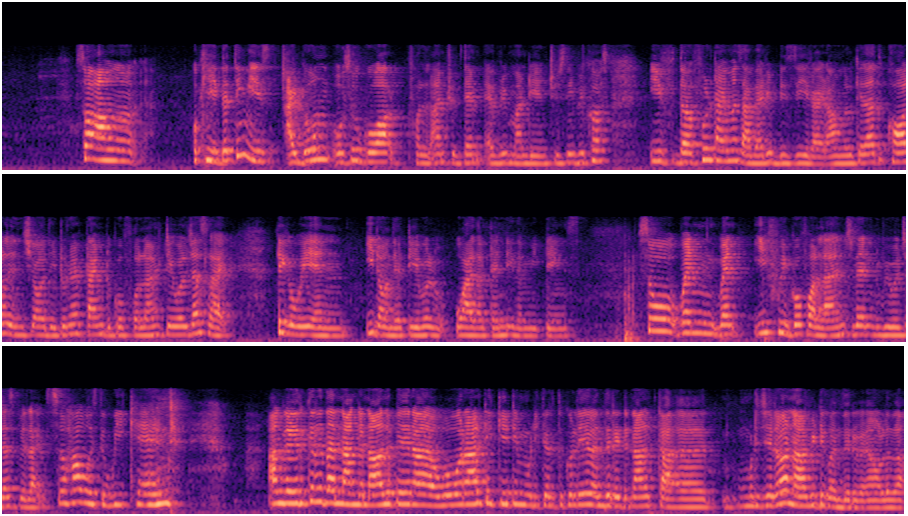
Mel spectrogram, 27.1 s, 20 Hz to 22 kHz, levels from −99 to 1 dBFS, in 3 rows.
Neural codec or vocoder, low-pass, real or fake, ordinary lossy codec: none; none; real; none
